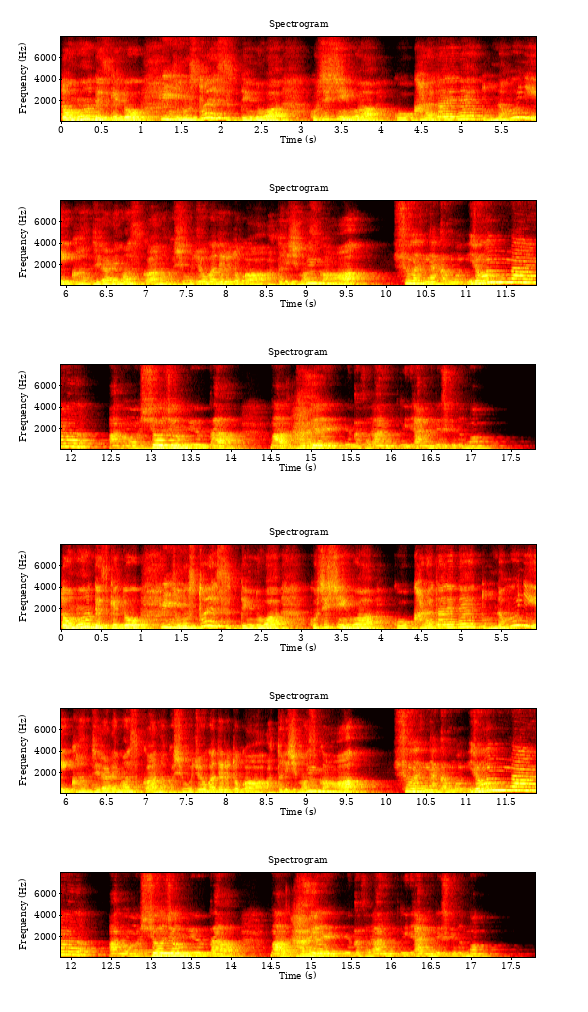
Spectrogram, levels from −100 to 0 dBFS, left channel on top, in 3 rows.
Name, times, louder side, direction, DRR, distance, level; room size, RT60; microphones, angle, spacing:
voice 1, 0.0-9.6 13.0-13.5 14.8-15.1, right 1 dB, 65° right, 1 dB, 2.2 m, -19 dB
voice 2, 1.2-1.7 9.0-9.5 10.1-12.2 12.5-17.1, equal, 10° left, -4 dB, 3.1 m, -20 dB
15.0 x 6.1 x 4.7 m, 0.87 s
head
